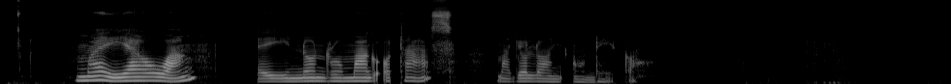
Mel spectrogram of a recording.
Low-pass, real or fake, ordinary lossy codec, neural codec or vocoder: none; real; none; none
